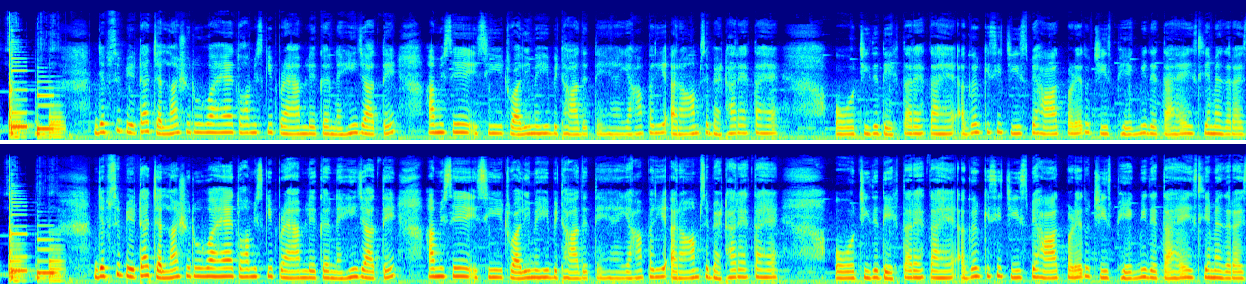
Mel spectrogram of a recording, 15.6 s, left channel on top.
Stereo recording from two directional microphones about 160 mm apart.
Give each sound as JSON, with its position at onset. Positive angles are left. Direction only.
{"t": 0.1, "sound": "music", "side_deg": 0}
{"t": 1.2, "sound": "speech", "side_deg": -45}
{"t": 1.8, "sound": "speech", "side_deg": -30}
